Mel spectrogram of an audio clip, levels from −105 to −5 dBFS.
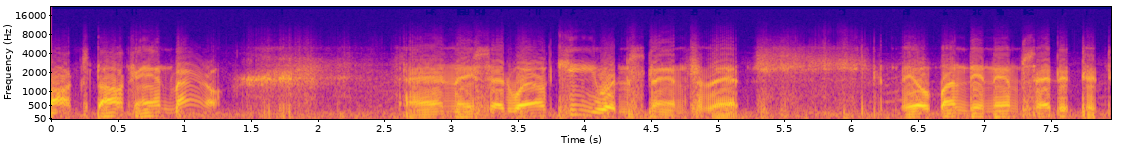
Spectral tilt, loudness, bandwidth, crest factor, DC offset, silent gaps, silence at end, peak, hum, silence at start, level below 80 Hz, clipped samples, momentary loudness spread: -7.5 dB/octave; -19 LUFS; 8 kHz; 16 dB; under 0.1%; none; 0 s; -4 dBFS; none; 0 s; -40 dBFS; under 0.1%; 14 LU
